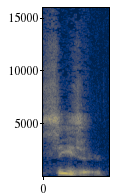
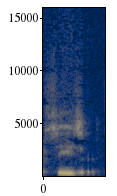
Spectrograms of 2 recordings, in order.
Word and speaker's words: Caesar: When we look up what we say is Caesar, the correct pronunciation, the C is not a S sound, it is a hard sound, which is K.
